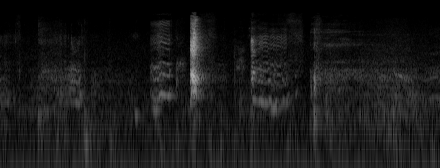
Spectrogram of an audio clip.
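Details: French Bulldog and Boston Terrier mix puppy named Six, indoors, playing with a plush monkey toy on stairs; several short high whines and yips with falling tones, one sharp louder yelp near the middle, quiet room between calls.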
